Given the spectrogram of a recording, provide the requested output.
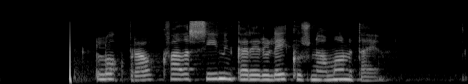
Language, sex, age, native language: Icelandic, female, 40-49, Icelandic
